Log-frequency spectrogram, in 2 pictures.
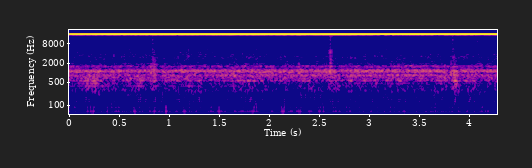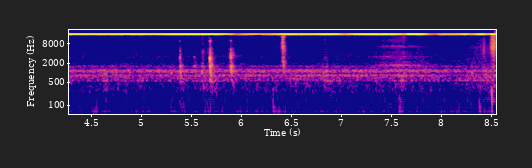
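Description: A computer hums steadily.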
